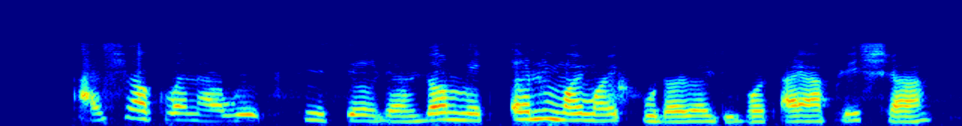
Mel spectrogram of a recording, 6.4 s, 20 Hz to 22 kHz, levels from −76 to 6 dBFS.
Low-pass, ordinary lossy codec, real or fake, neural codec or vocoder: 5.4 kHz; none; fake; codec, 16 kHz in and 24 kHz out, 1.1 kbps, FireRedTTS-2 codec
